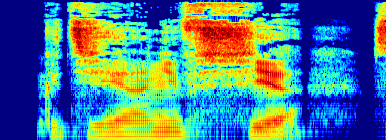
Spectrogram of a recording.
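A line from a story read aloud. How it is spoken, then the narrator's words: Furious whisper. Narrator (Russian): с яростным шепотом Среда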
